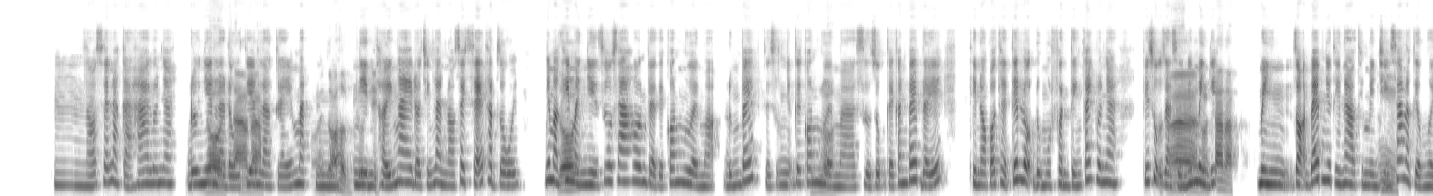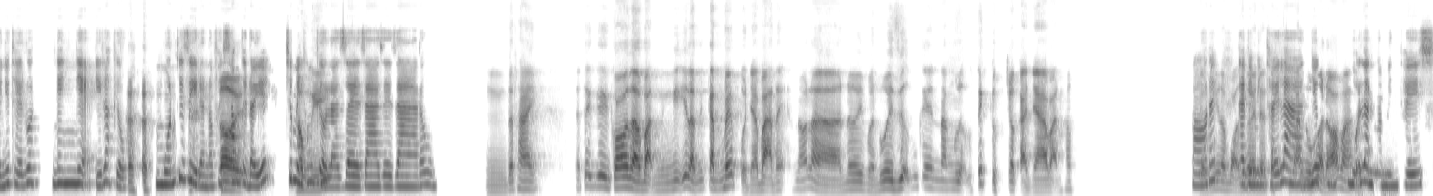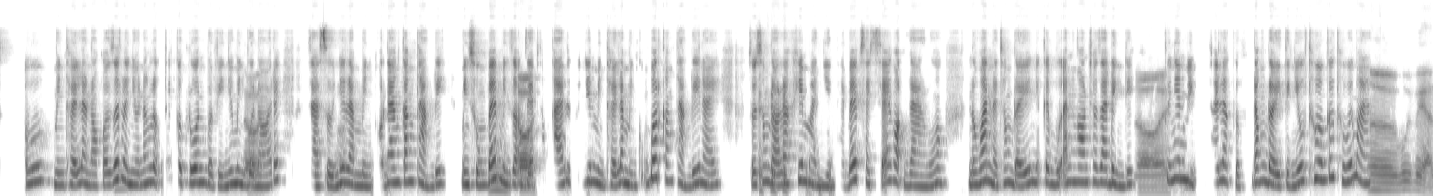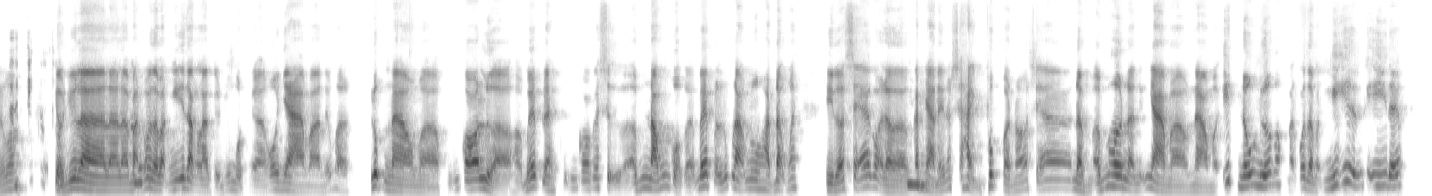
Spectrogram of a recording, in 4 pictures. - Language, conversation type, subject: Vietnamese, podcast, Bạn có mẹo nào để giữ bếp luôn gọn gàng không?
- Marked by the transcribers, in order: tapping; other background noise; laugh; laugh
